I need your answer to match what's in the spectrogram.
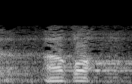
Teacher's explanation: القاف، مخرج القاف من أقصى اللسان. ما هو أقصى اللسان؟ الذي يلي الحلق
